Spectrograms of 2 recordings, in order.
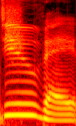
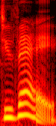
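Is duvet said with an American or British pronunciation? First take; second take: British; American. First: It is said with a British pronunciation. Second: It is said with an American pronunciation. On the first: This is how the other person says it. "You have duvet" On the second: This is how the speaker says it. "and I have duvet"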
